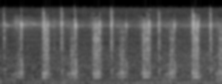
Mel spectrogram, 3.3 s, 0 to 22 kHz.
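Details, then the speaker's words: Mercedes S500 E-gas module test, engine off, ignition on: crisp, even ticks about 80 a minute with faint hum from the throttle motor turning the throttle gears; throttle actuator and control module working normally. "That is actual motor that turns the throttle gears. So it does seem to work fine."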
